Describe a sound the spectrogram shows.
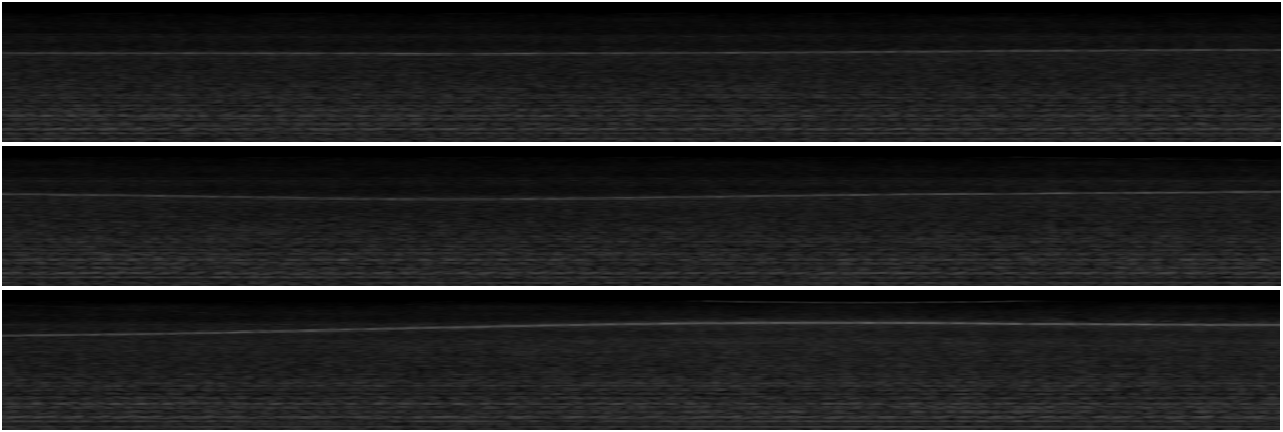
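A truck engine hums steadily as it drives along a highway.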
